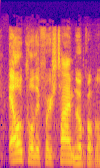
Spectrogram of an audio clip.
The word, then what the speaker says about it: Eelco: I'm sorry when I said Eelco the first time. No problem. My mistakes. It's a very Dutch name. Okay, Yes. Mr. Eelco, thank you very much to be here in our podcast, Digaí.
